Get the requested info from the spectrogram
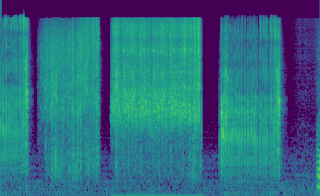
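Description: A deck of playing cards being shuffled, in four riffling runs of about a second each with short breaks between.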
